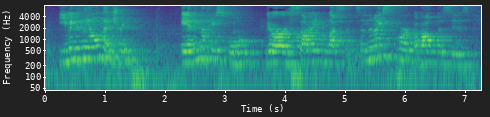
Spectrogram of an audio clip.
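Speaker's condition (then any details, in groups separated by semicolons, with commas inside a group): No condition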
